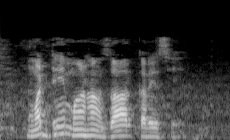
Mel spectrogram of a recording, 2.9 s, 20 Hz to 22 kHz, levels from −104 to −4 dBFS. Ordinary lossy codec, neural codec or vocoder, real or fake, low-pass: AAC, 48 kbps; codec, 16 kHz, 8 kbps, FreqCodec, larger model; fake; 7.2 kHz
